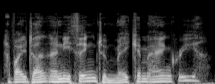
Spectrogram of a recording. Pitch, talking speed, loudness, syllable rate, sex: 125 Hz, 225 wpm, -14 LUFS, 5.8 syllables/s, male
